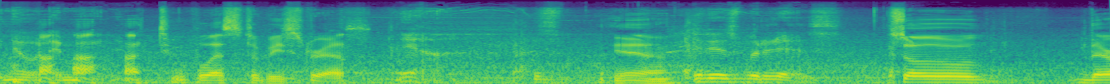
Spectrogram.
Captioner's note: both laughing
